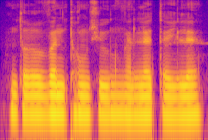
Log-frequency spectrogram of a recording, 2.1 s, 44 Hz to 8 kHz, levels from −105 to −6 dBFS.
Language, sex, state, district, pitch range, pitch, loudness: Wancho, male, Arunachal Pradesh, Longding, 110-115 Hz, 115 Hz, -16 LUFS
